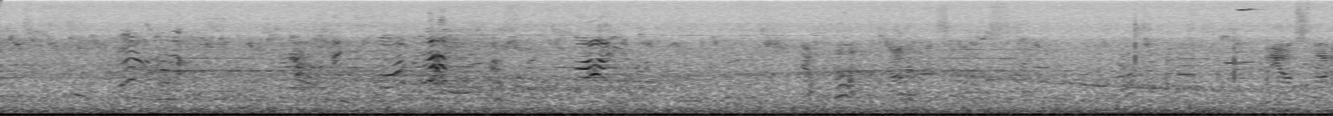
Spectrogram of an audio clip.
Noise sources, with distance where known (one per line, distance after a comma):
siren, far
person or small group talking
